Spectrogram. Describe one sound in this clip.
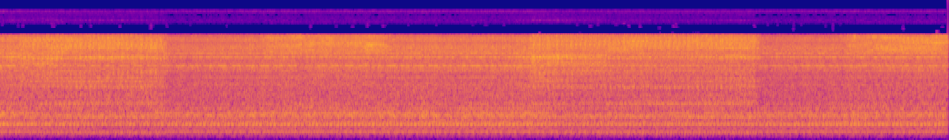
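A chisel scrapes and hisses against spinning wood in bursts.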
